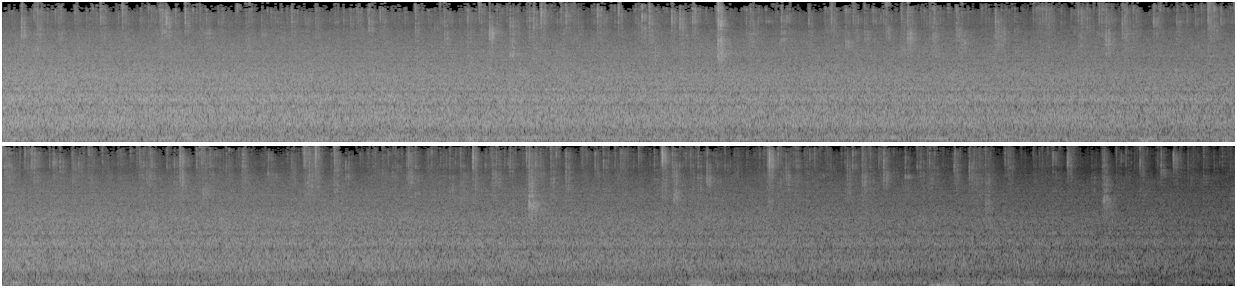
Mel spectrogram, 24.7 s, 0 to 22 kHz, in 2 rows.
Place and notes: Le Fau, France - The sleet shower evening
During all the evening, a brutal sleet shower is falling on a small very solitary hamlet named Le Fau, in the Cantal mountains. From the front of a small degraded building, water is falling on the ground.
April 2017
